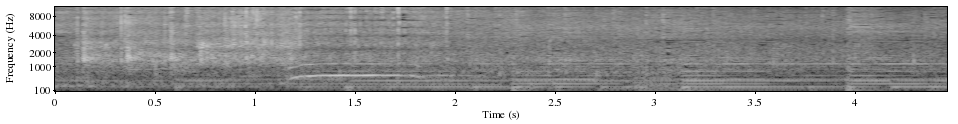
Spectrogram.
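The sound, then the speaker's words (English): A church audience claps and cheers during a worship service, dense crackling applause strongest in the first second or so, then thinning while steady, sustained musical tones carry on underneath. “Come on, church, let's make some noise and celebrate.”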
